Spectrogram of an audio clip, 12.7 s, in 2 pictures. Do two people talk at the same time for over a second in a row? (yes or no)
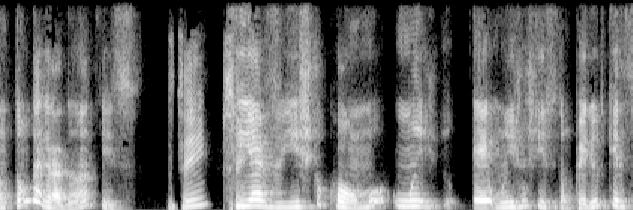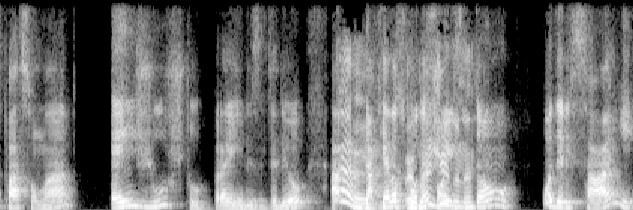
yes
